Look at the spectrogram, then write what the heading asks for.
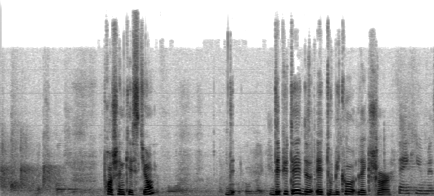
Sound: some Applause

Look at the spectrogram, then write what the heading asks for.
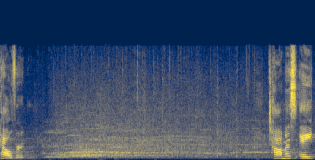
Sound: applause

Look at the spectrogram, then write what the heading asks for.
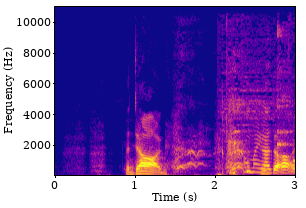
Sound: laughs

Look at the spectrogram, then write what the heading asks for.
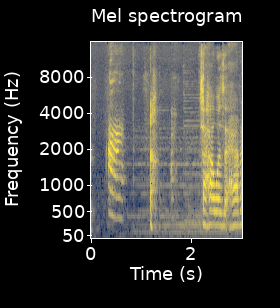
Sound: coos

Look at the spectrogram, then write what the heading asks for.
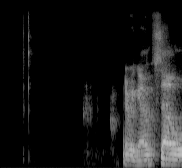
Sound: computer mouse clicking

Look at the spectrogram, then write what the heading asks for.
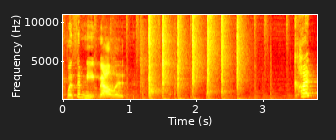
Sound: mallet pounds

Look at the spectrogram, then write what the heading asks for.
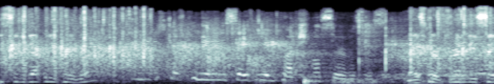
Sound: applause

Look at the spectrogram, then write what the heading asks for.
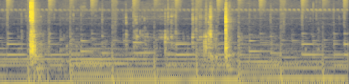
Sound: closure snaps; plug clicks

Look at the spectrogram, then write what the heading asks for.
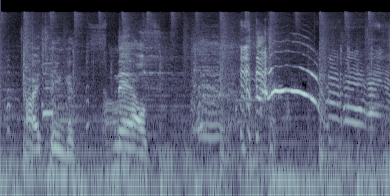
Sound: children giggle

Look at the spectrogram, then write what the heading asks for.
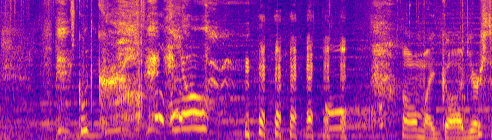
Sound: laughter

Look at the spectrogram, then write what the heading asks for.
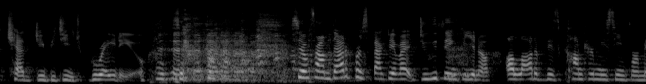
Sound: laughter

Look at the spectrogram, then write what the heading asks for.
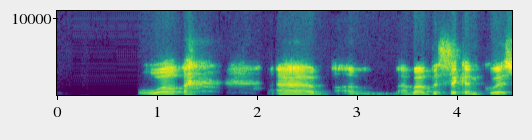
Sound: chuckles

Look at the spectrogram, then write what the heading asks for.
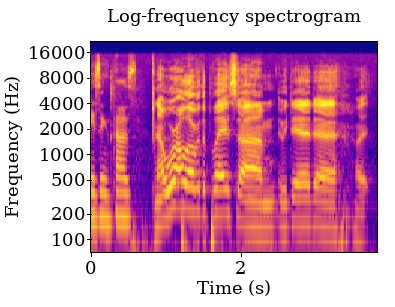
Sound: lips smack

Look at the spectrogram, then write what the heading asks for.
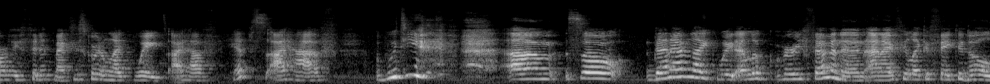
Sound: laughs

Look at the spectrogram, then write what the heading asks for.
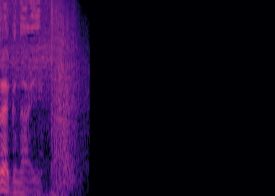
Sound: gun firing

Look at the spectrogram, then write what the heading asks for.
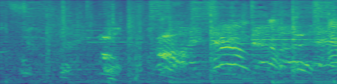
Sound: grunts

